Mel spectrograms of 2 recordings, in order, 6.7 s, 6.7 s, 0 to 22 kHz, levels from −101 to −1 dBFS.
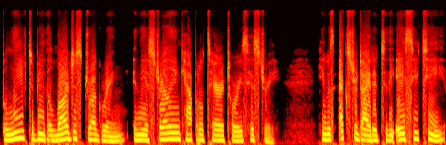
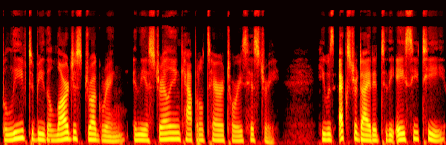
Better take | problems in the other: second | distortion; heavy; 7 dB below the speech

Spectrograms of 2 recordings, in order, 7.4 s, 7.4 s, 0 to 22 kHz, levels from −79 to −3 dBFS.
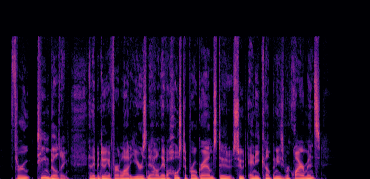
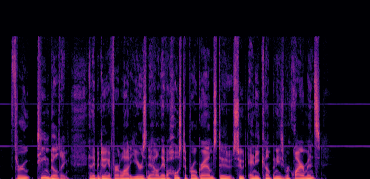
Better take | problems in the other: first | high-pitched whine; faint; throughout; 4 kHz, 30 dB below the speech

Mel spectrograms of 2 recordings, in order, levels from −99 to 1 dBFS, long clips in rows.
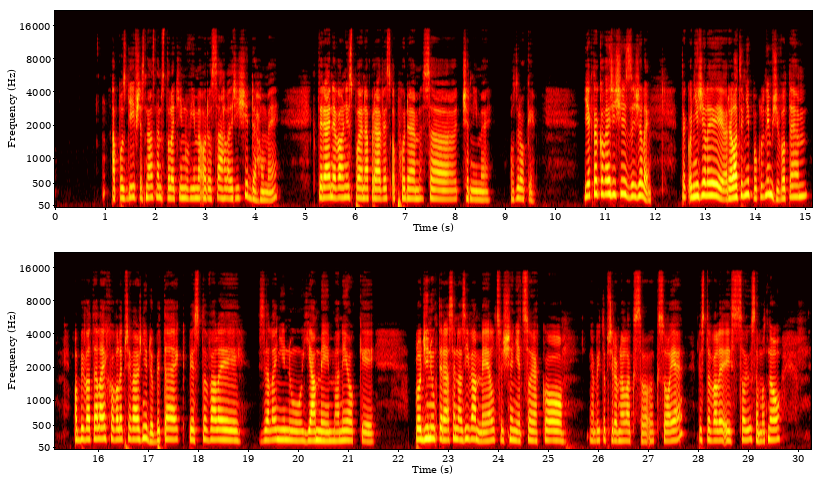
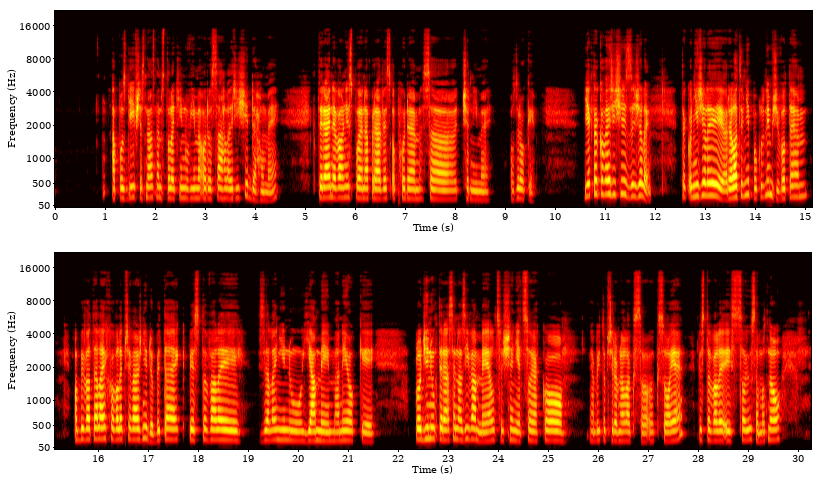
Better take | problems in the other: first | thin; very; fading below 400 Hz

